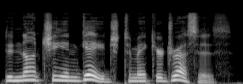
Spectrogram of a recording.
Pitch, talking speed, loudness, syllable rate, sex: 155 Hz, 195 wpm, -17 LUFS, 4.8 syllables/s, male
